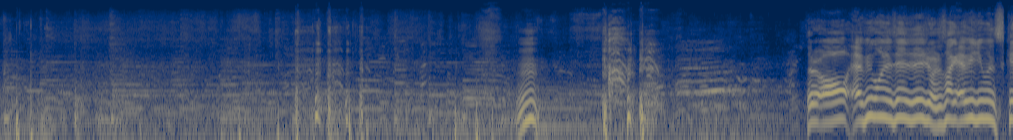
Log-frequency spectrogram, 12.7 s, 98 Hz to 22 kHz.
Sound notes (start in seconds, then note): 0.2 upbeat string music; 4.6 coughing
